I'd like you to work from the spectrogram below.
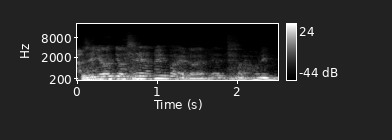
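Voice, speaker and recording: On a comedy club stage, a middle-aged Swedish comic runs through a crude, meandering routine that pokes fun at himself, talking from one side of his mouth. His voice is fairly high and lively in intonation, with a crowd audible behind him. An audience member's phone camera recorded it, leaving the sound echoey, distant, and muffled.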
